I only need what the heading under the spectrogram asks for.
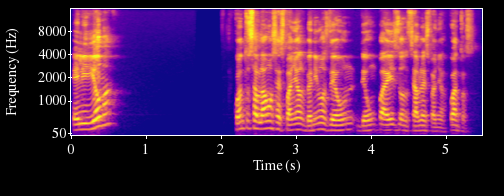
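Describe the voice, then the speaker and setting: A man's voice: on the high side, brisk. Veracruz-accented pastor quizzing his congregation. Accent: Veracruz Mexican Spanish. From Veracruz, Mexico. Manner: interactive, quizzing the congregation with joking asides. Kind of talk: sermon.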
